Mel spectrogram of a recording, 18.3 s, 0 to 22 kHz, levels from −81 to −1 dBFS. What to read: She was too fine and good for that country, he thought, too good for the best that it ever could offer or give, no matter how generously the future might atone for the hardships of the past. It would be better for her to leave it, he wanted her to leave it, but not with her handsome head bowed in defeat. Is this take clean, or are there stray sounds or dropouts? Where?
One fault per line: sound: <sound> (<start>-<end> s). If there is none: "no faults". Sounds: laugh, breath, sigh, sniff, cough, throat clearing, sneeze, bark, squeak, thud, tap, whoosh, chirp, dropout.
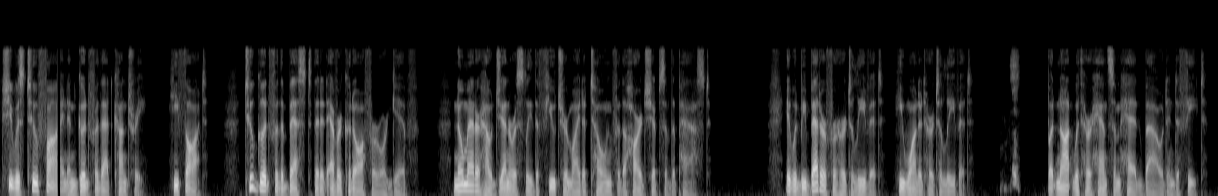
sound: dropout (0.9-0.9 s)
sound: sigh (15.0-15.3 s)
